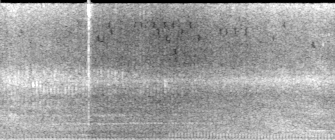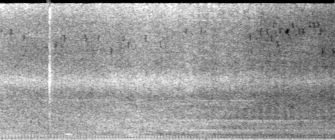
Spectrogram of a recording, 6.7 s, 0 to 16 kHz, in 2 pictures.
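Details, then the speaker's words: 2018 Honda Vario 150 whose starter only clicked at the relay by the battery, after cleaning the relay with contact cleaner: catches immediately into a steady, even idle without clicking or hesitation; starter working normally. "Langsung aja kita coba bismillah alhamdulillah ya kita starter lagi matikan terdengar Mas Bro statennya alhamdulillah sudah bisa sekali"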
